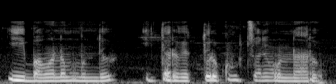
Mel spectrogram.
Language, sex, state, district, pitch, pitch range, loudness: Telugu, male, Telangana, Hyderabad, 170 Hz, 160-190 Hz, -15 LUFS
